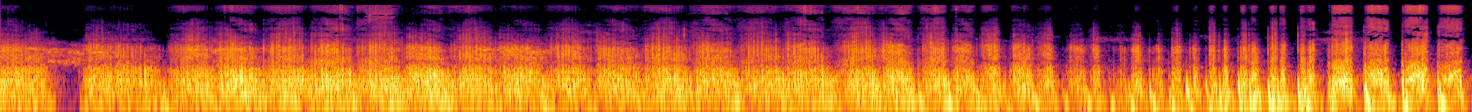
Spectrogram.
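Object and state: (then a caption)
Woven fabric sofa upholstery. Long blue nails scratch fast over padded, grey-brown textured woven sofa fabric. The result is a dense, continuous low rasping that breaks into quicker, separate strokes toward the end.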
